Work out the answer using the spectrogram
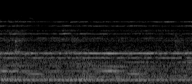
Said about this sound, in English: We got a telephone ringing over here. Remember those?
